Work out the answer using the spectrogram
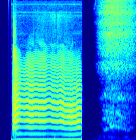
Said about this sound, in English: when you break wind, you don't emit a chemical weapon more deadly than sarin gas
